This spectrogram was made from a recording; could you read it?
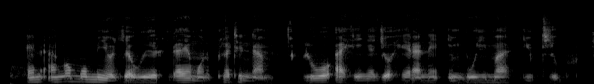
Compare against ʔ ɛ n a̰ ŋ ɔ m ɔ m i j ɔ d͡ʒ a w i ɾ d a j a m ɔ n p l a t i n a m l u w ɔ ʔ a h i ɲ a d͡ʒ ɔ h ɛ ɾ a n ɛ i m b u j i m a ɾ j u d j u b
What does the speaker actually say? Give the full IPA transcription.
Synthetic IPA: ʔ ɛ n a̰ ŋ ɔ m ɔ m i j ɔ d͡ʒ a w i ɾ d a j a m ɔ n p l a t i n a m l u w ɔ ʔ a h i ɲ a d͡ʒ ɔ h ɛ ɾ a n ɛ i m b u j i m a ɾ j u t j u b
